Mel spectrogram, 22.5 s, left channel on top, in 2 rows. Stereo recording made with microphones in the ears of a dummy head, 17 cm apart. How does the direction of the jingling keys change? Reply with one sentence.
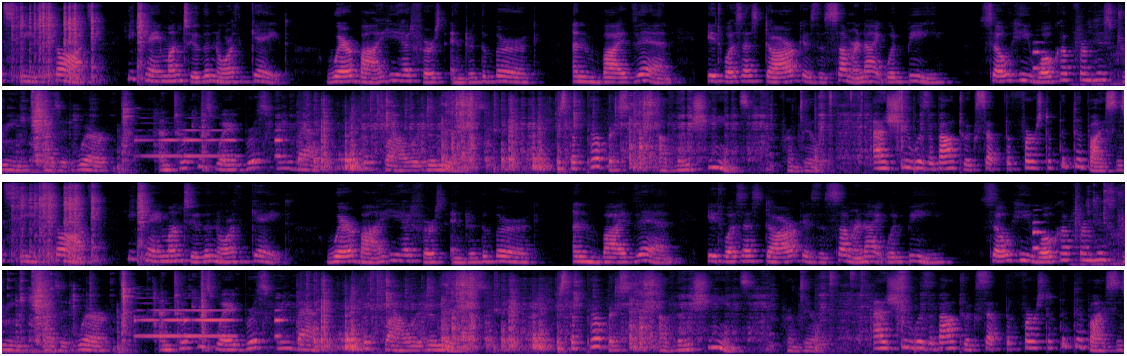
In this clip you hear the jingling keys move to the left.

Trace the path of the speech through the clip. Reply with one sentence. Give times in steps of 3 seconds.
In this clip you hear the speech on the left from 0 s, in the centre from 12 s and on the left from 18 s.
